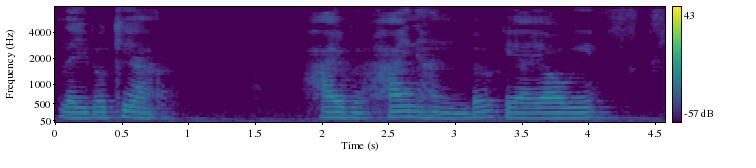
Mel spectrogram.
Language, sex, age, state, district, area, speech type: Manipuri, male, 18-30, Manipur, Tengnoupal, rural, spontaneous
